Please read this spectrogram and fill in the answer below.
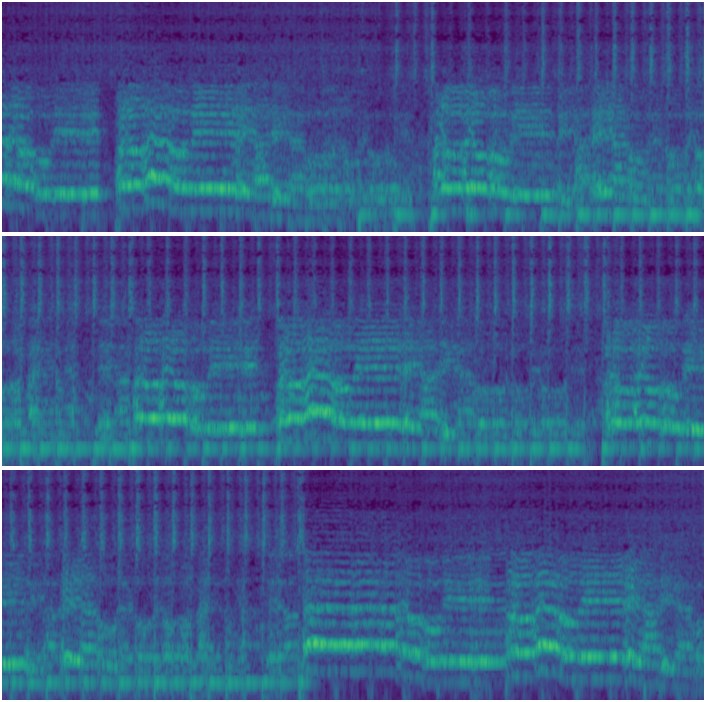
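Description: Group of men singing an Iroquois women's shuffle dance song in unison, in repeated descending phrases. They are accompanied by shaken horn rattles and a water drum. The beat runs as a fast, even tremolo from about six seconds in until about twenty-five seconds in.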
